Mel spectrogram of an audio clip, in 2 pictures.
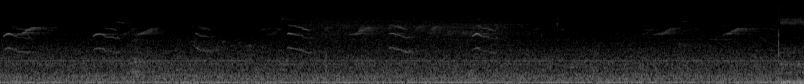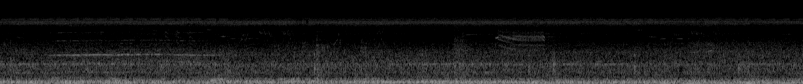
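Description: Outdoor wildlife ambience. For the first half, a bird calls in short sharp chirps, about one or two a second. About eight seconds in, the sound changes abruptly to a steady high-pitched hiss or drone over a low rumble, with a few faint bird notes.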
